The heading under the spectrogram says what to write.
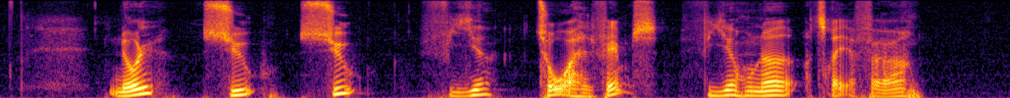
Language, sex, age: Danish, male, 41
